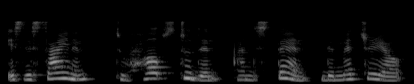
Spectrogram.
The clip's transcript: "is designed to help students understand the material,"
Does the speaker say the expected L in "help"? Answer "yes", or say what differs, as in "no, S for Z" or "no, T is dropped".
yes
